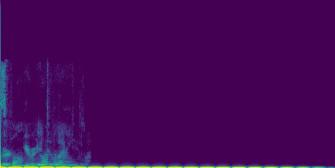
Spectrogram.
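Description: Low electronic tone pulsing evenly about six times a second, fading out steadily and stopping at the very end. For the first second it sits under layered voices repeating affirmations.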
